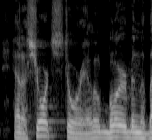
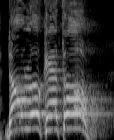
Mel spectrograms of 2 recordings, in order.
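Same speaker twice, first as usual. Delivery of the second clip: much higher, shouted warning to Ethel; hollering; slower than usual. Retold or imitated. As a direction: yell it over to warn her. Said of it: "I hollered over".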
